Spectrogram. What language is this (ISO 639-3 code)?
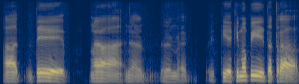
san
